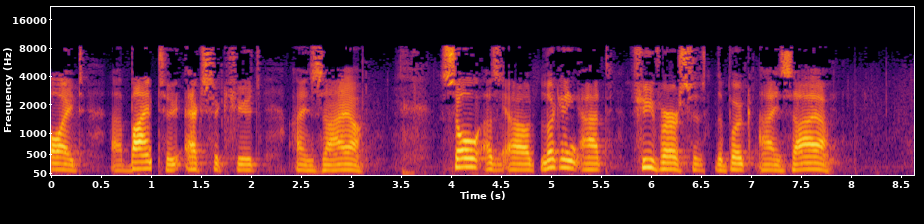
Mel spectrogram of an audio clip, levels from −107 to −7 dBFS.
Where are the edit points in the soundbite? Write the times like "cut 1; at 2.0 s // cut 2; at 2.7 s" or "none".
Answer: cut 1; at 1.0 s // cut 2; at 4.5 s // cut 3; at 4.8 s // cut 4; at 5.7 s // cut 5; at 6.5 s // cut 6; at 7.0 s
